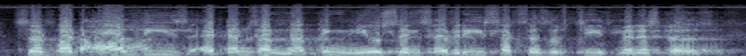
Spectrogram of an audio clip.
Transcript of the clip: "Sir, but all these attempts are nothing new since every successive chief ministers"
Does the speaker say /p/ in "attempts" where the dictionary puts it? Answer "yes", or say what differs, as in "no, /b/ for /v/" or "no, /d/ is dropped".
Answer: no, /p/ is dropped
